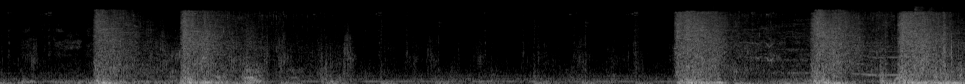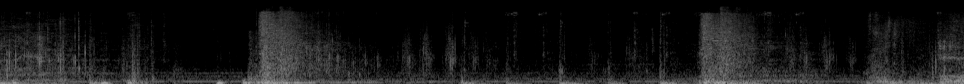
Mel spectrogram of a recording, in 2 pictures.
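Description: A heavy weapon strikes with loud impacts.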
